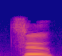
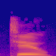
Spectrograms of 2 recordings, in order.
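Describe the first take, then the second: First: The syllable starts with a ts sound. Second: The syllable starts with a plain t sound. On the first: The speaker calls it right. "but say tsu" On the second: The speaker calls it wrong. "They don't say tu"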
